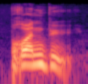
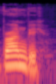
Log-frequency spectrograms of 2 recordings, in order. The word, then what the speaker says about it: Brøndby: So the Danish pronunciation is Brøndby. So that's a bit difficult. Okay, I don't think I could do that. I think you could manage by saying Brøndby. Brøndby, so okay.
